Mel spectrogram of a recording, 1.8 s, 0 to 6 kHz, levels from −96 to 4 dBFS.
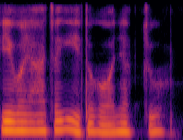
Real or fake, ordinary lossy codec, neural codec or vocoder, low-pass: fake; none; codec, 24 kHz, 1.2 kbps, DualCodec; 5.4 kHz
